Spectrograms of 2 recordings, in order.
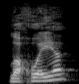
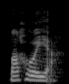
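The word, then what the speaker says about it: La Jolla: uh to be laa La Hoya La Hoya why don't they why don't they spell it like that uh I only know that because my dad lived there oh but why don't they spell it like that why is it j o l l a i guess it's probably Southern California so it's probably heavily influenced by espanol which makes a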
